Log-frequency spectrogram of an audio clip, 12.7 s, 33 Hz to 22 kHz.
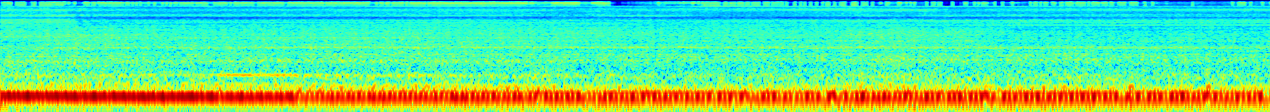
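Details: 1978 Plymouth Trail Duster V8 idling after carburetor rebuild, new fuel pump, oil change and fluid top-off: low steady rumble, slightly loping beat, no knocks or misses; normal idle.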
